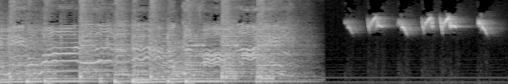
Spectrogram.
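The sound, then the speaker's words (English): After loud music cuts off, a bird chirps about seven times in quick succession, bright, high-pitched tweets heard alone. “One thing we all have to remember, as the weather gets colder, so do the birds.”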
